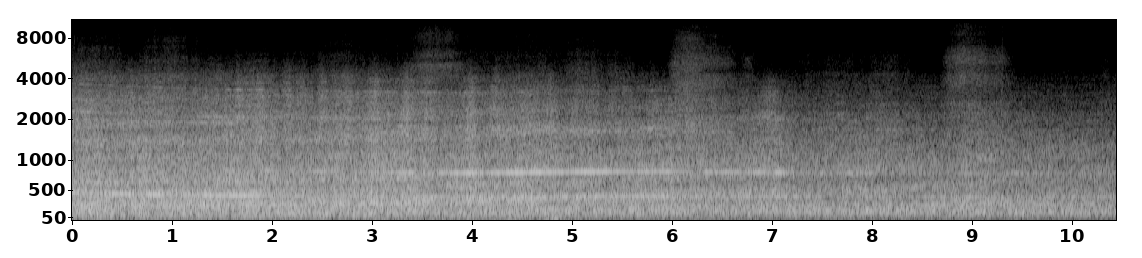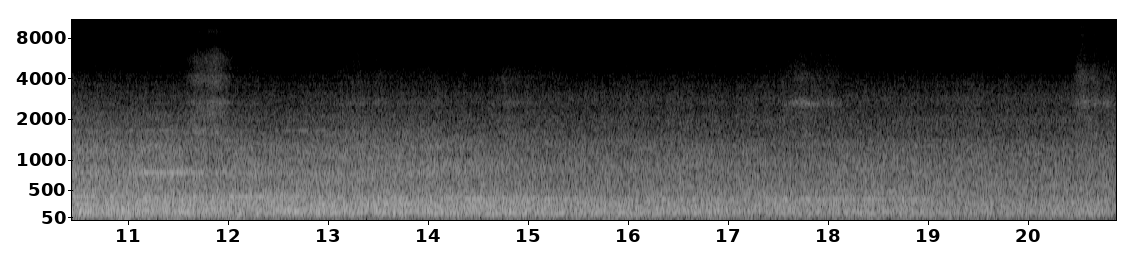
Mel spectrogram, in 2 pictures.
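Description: A jet airliner's engines roar and whine overhead, slowly fading.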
